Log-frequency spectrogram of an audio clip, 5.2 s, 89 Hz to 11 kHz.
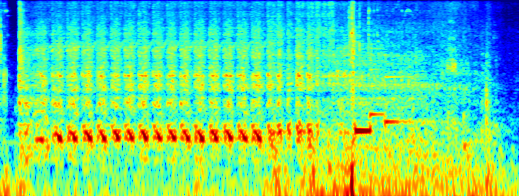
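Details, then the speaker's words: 2018 Ford Transit 2.0 EcoBlue diesel, in for cold hard start and rough running: after priming the fuel filter housing, cranking at an even pace catches briefly then fades and dies; bubbles show air in the fuel system needing purging. "so now it starts but dies confused panic panic panic it was just Panic obviously there's a there's some air in the system at the moment so obviously that needed to be purged"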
